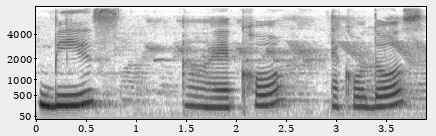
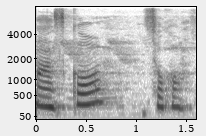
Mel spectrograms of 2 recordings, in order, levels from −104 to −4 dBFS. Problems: constant background noise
